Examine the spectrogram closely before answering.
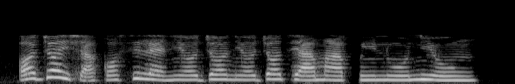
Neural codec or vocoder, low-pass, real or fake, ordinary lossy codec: none; 7.2 kHz; real; AAC, 16 kbps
